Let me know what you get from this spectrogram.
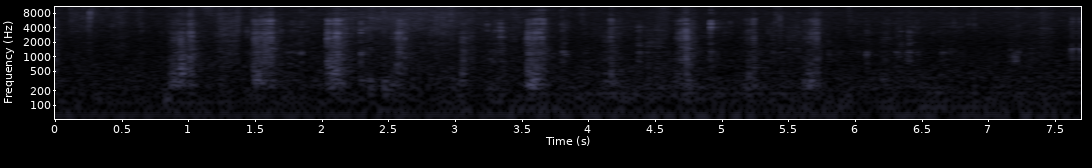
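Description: Close-up chewing and crunching of food, a crisp crunch about twice a second, about ten in all, dying away near the end.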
